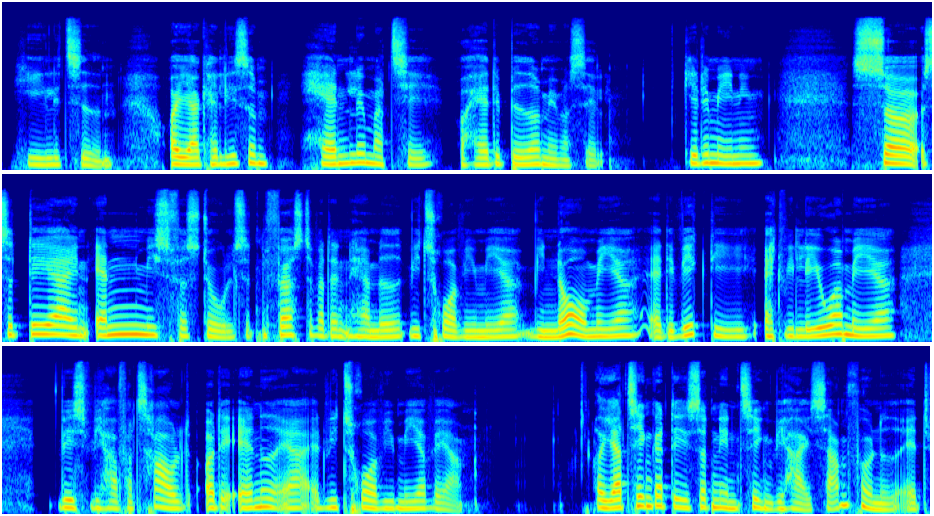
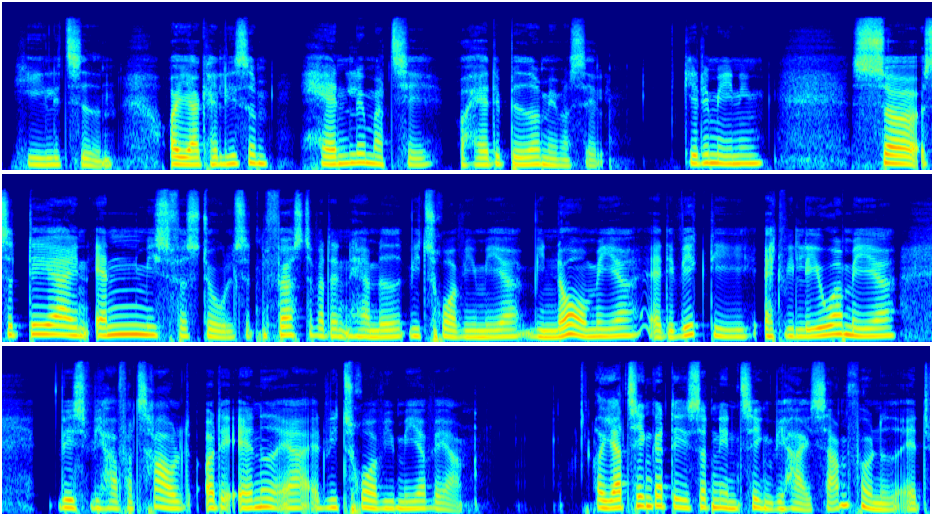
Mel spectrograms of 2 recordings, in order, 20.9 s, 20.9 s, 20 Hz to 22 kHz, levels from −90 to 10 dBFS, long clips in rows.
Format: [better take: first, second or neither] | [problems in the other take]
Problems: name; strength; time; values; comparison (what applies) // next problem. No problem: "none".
neither | none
